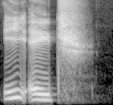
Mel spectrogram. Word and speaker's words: Ehrenreich: and people coming out even saying Alden Heidenreich. Am I pronouncing that right? It's from across the table. – It's Ehrenreich. So something however like German you want to go.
